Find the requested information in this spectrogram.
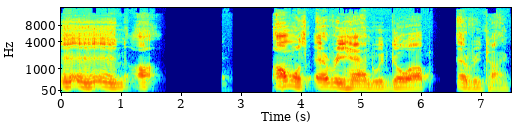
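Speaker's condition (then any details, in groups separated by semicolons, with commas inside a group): Cerebral palsy; from birth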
